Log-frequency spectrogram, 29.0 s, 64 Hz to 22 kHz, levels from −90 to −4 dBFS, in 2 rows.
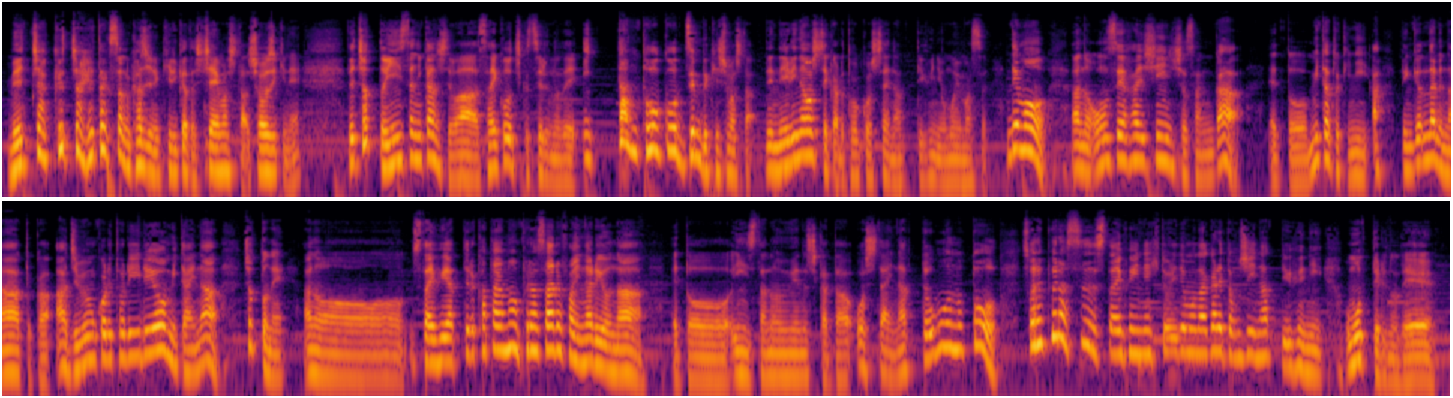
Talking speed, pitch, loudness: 450 characters per minute, 150 Hz, -24 LUFS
